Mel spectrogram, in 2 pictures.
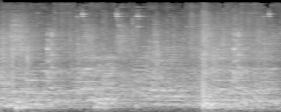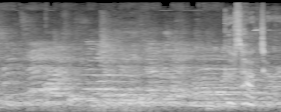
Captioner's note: incoherent student chatter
